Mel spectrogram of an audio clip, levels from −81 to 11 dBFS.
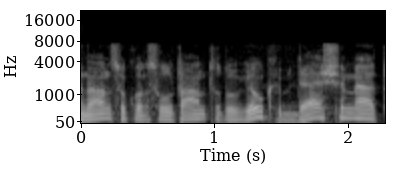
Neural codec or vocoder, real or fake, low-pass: codec, 16 kHz, 8 kbps, FreqCodec, larger model; fake; 7.2 kHz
